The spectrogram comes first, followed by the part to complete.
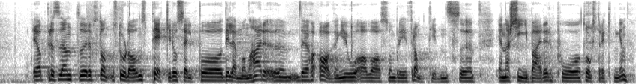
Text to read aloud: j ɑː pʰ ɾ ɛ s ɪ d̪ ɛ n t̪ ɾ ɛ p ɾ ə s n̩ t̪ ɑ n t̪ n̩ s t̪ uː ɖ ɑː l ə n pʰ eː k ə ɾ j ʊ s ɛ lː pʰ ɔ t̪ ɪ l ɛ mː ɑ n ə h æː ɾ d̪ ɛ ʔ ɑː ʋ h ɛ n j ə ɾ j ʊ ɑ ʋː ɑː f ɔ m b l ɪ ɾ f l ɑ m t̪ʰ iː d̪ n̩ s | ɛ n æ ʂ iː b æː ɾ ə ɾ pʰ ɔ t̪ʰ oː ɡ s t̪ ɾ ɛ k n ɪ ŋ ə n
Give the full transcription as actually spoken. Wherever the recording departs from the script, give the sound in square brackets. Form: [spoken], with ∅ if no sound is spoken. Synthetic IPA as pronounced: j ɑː pʰ ɾ ɛ s ɪ d̪ ɛ n t̪ ɾ ɛ p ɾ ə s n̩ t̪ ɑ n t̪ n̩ s t̪ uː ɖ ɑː l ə n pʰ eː k ə ɾ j ʊ s ɛ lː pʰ ɔ [d̪] ɪ l ɛ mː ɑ n ə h æː ɾ d̪ ɛ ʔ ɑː ʋ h ɛ [ŋ] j ə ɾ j ʊ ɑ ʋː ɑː [s] ɔ m b l ɪ ɾ f [ɾ] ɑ m t̪ʰ iː d̪ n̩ s | ɛ n æ ʂ iː b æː ɾ ə ɾ pʰ ɔ t̪ʰ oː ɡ s t̪ ɾ ɛ k n ɪ ŋ ə n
